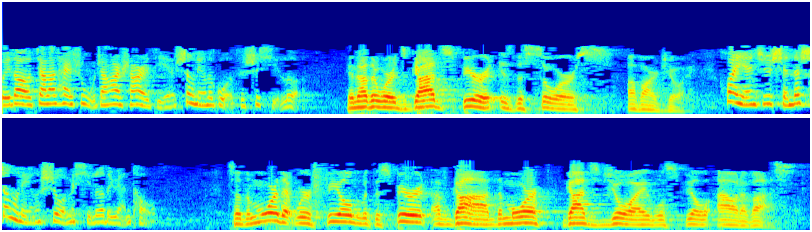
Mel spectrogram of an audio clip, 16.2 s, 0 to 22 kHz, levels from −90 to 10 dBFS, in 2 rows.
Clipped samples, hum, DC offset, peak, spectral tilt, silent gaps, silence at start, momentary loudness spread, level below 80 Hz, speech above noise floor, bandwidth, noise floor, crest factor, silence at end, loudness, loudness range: 0.1%; none; under 0.1%; 0 dBFS; -8 dB/octave; none; 0 s; 16 LU; -50 dBFS; 35 dB; 5.4 kHz; -49 dBFS; 14 dB; 0.2 s; -14 LUFS; 7 LU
